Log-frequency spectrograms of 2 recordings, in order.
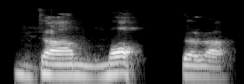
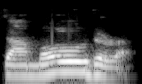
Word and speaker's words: Damodara: We have no short E and O in Sanskrit. In English and in other languages in India, they do sometimes have a short E and a short O. A short E would be and O. There is no or O in Sanskrit. So this is not Damodara. It's not Damodara. It's Damodara.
